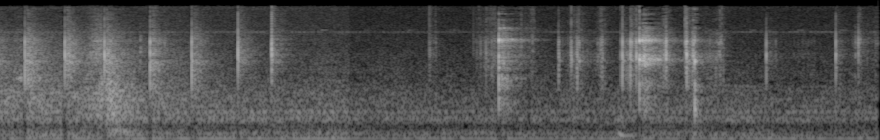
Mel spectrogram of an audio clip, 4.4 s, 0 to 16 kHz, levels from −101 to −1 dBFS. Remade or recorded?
recorded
